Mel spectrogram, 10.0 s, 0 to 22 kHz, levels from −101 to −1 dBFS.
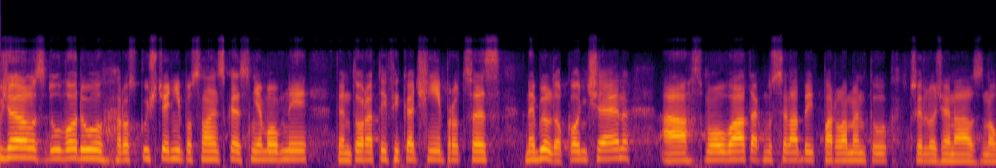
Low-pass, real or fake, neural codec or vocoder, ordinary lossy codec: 7.2 kHz; fake; codec, 16 kHz, 2 kbps, X-Codec, HuBERT features, trained on LibriSpeech; Opus, 24 kbps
